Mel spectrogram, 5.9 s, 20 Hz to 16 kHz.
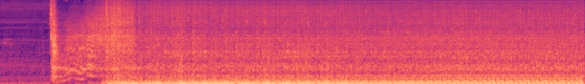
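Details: Long-sitting 1981 Ford Mustang 5.0 V8, truck mufflers, no cooling fan: brief crank, catches and settles into steady, even, quiet low idle with no knocks or misses; sounds really good, normal idle.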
